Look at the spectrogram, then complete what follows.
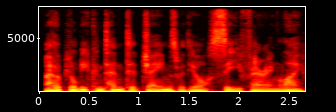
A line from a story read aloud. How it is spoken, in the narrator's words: she said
